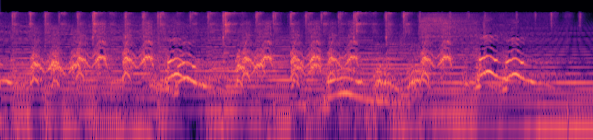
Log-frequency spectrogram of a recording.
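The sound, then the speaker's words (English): Several dogs bark in quick, overlapping bursts, a loud and busy chorus of yaps that rises and falls over a steady background, with no one talking. “All the dragons barked.”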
